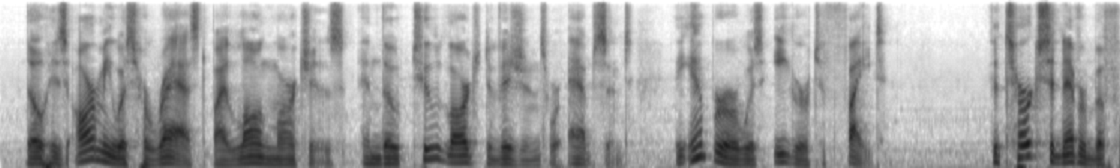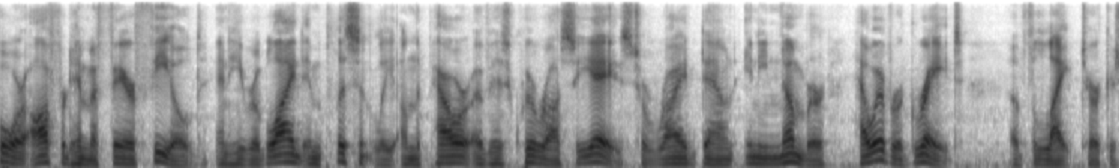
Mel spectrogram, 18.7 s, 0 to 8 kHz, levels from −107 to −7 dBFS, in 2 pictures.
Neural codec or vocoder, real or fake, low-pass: codec, 24 kHz, 3.1 kbps, DualCodec; fake; 7.2 kHz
